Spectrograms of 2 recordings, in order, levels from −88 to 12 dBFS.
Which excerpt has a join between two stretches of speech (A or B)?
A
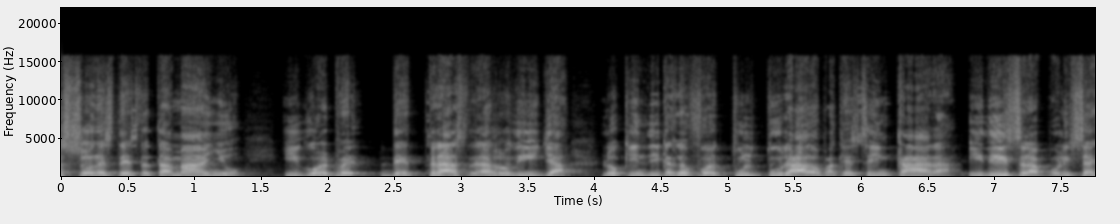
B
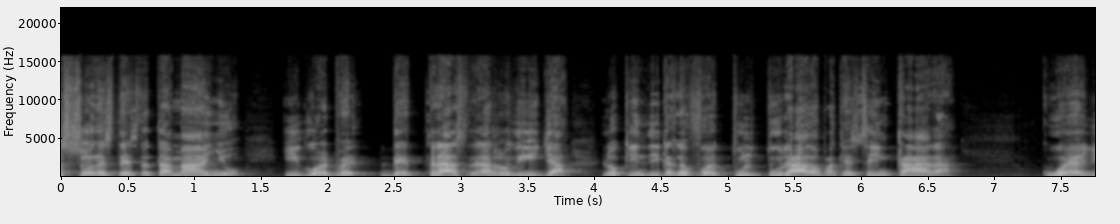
A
